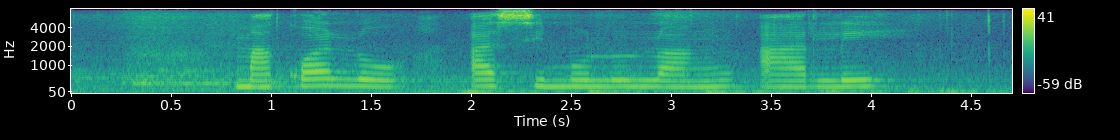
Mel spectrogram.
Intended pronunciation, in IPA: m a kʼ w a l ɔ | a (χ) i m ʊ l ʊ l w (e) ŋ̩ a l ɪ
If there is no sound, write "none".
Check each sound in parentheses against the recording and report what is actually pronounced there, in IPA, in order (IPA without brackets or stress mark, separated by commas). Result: s, a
